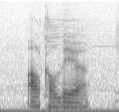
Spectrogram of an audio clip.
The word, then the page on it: alcaldia: Catalan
